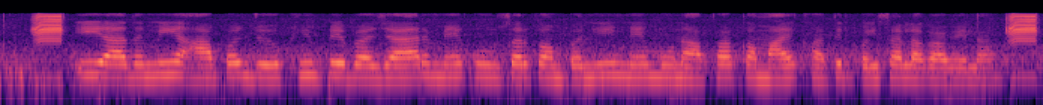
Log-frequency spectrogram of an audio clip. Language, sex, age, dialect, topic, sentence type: Bhojpuri, male, 18-24, Western, banking, statement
